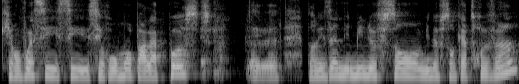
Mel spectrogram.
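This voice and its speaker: Speaking at a fairly slow pace, a woman with a medium pitch is heard on a very clean recording against a silent background. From Paris region, France (Guadeloupean family). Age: 60s. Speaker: novelist. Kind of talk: literary talk. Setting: library event with audience. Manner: halting.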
